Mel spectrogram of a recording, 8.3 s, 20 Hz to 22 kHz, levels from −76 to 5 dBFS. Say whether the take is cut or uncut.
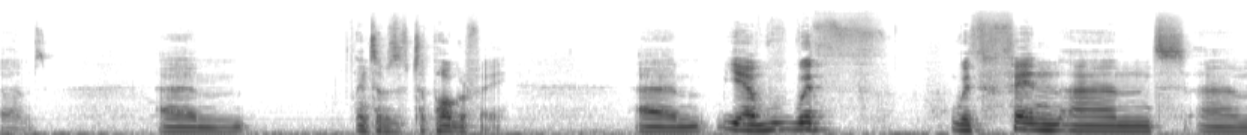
uncut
